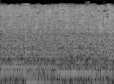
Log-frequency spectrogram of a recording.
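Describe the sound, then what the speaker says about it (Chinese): Sauce and then water are poured into a cooking pot, making a brief, steady splashing pour heard up close and alone. "引入我们调好的料汁， 加入适量清水"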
